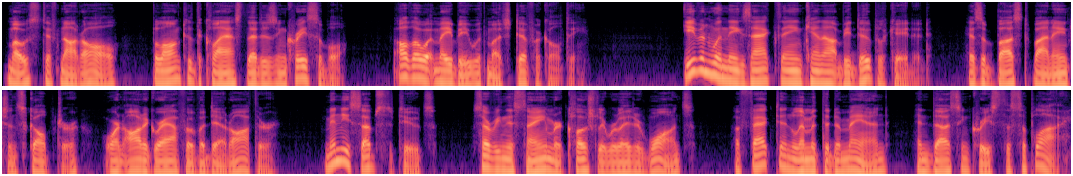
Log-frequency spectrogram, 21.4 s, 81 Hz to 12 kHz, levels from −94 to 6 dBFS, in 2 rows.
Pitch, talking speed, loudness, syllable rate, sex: 95 Hz, 165 wpm, -19 LUFS, 5.3 syllables/s, male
